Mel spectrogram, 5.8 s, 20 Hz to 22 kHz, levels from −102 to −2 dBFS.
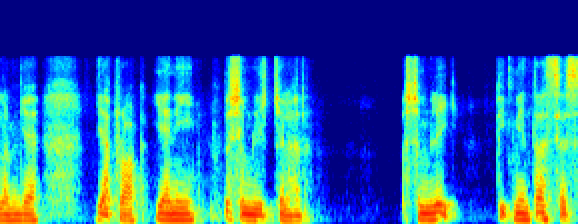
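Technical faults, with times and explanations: No technical faults are audible anywhere in this speech.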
